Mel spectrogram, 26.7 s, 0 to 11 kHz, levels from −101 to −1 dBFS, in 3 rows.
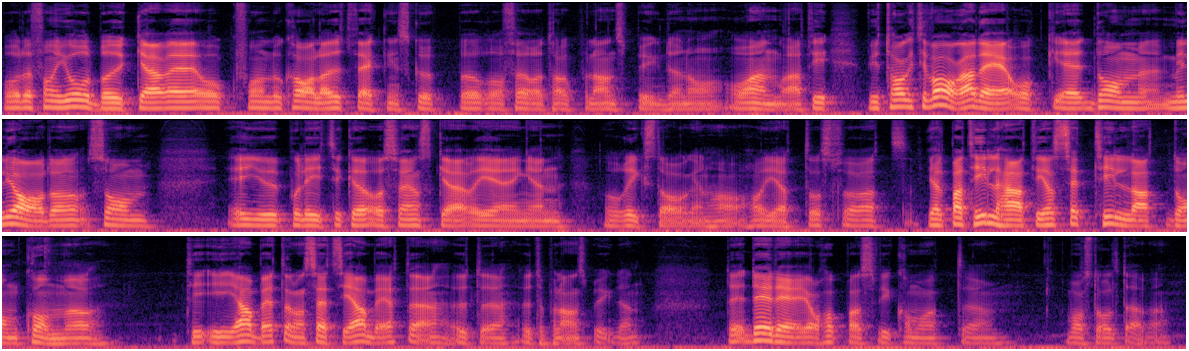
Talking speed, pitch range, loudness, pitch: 160 wpm, 110-135 Hz, -24 LUFS, 125 Hz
